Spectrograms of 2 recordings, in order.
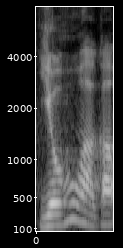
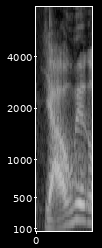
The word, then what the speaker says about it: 여호와: 근데 뒤에서 한번 더 말씀드리겠습니다만은 여호와가 옳은 것이지 야외가 옳은 것은 아니다. 야외는 문제가 있죠. 잘못된에 발음이고 또이 야외는 더 깊이 들어가면 이제 오늘 그거 다 설명할 수 없습니다.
